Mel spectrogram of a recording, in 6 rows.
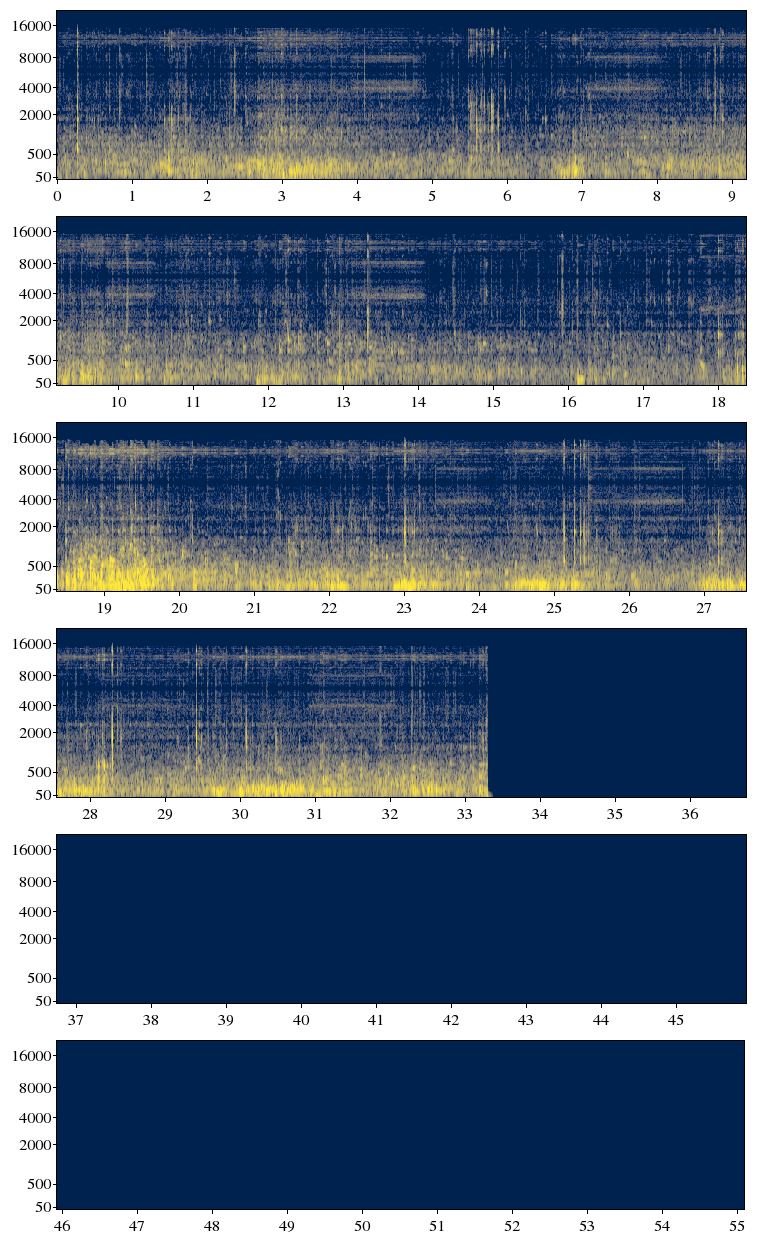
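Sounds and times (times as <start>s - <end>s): underwater regulator bubbles: 0.0s - 33.3s.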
